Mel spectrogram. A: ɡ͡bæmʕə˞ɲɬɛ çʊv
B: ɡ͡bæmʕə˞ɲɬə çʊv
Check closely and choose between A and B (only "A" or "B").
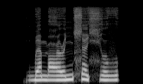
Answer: A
